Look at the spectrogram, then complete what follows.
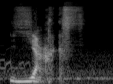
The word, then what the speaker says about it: Yakf: Yakf. I think that one's actually the canonical pronunciation of the swear word.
